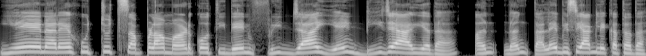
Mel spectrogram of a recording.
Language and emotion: Kannada, surprised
